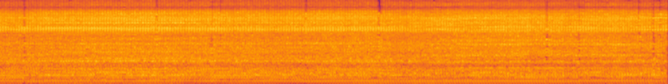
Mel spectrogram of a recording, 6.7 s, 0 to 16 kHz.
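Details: 1937 Sears Water Witch 2.5hp outboard, 83 years old, revived after about 60 years in a shed, mixture set richer: steady buzzing drone, constant pitch under load on water, no stumbling or knocking, getting warm; normal running.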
